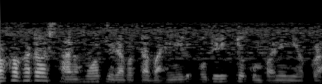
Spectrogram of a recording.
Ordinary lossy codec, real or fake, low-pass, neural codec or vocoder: none; real; 7.2 kHz; none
